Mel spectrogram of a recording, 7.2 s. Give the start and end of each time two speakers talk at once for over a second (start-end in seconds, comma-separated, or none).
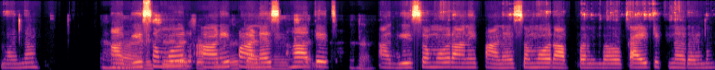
1.2-3.4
